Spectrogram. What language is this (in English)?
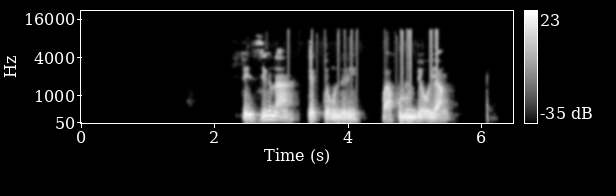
Mbum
